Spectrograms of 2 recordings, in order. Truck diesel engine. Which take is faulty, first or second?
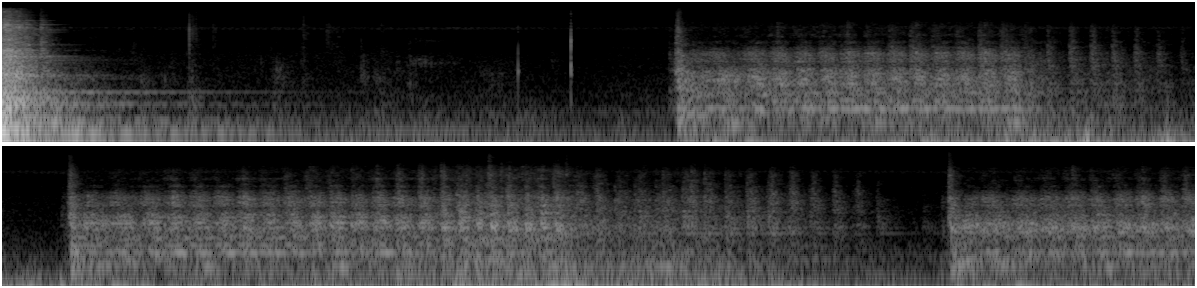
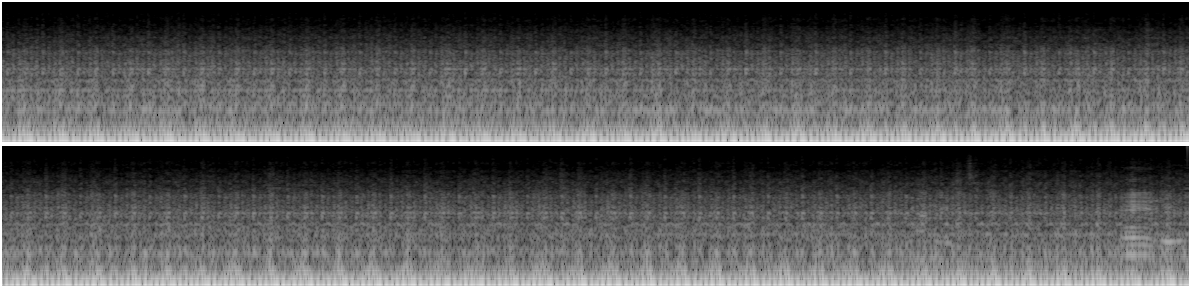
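first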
